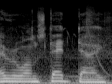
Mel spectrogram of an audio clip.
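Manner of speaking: comedic put-on east London accent. Quoting a line from a comedian, soft east London accent. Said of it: "It's got this soft, um, east, east of London sort of a-, accent".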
